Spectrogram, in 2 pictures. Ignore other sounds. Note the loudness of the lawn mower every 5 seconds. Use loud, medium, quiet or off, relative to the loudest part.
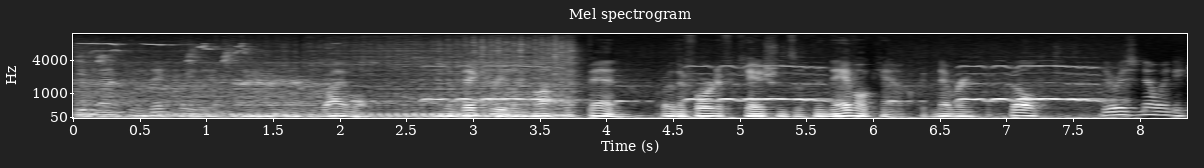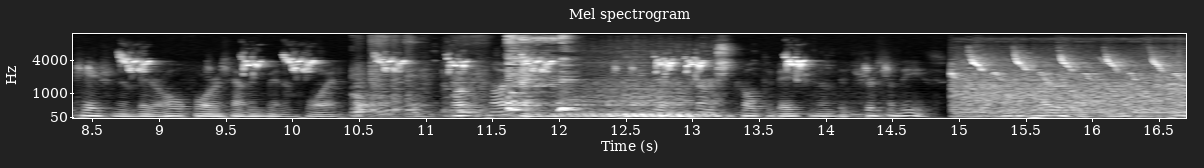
loud, off, loud, off.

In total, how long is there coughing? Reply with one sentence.
The coughing can be heard for 2 seconds in total.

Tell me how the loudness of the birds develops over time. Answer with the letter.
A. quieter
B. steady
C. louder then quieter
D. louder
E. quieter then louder
D.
